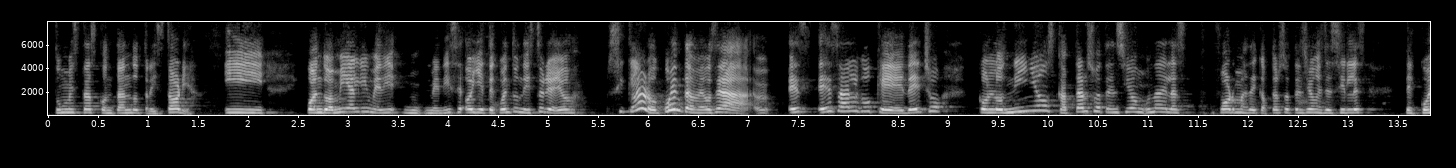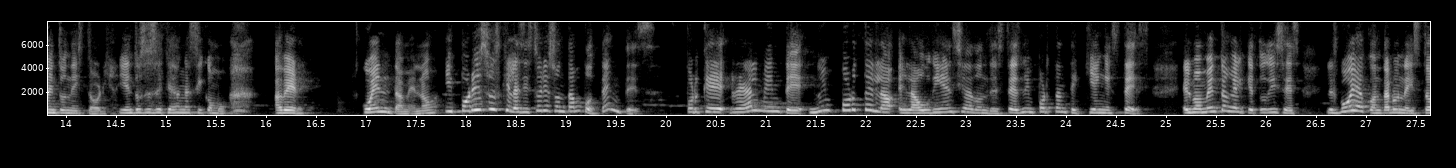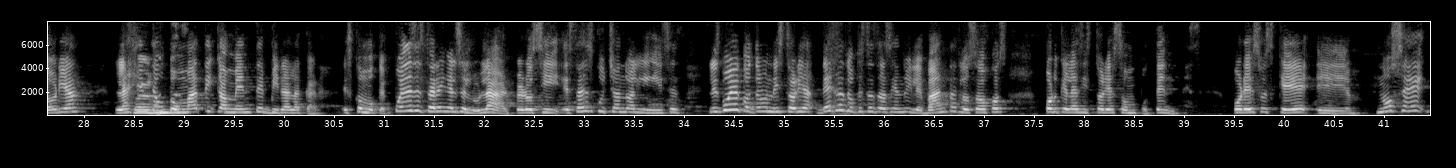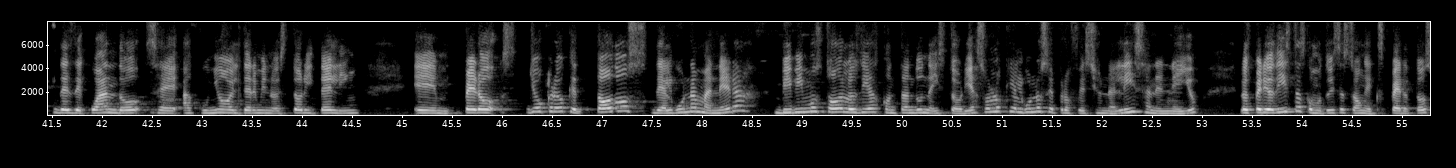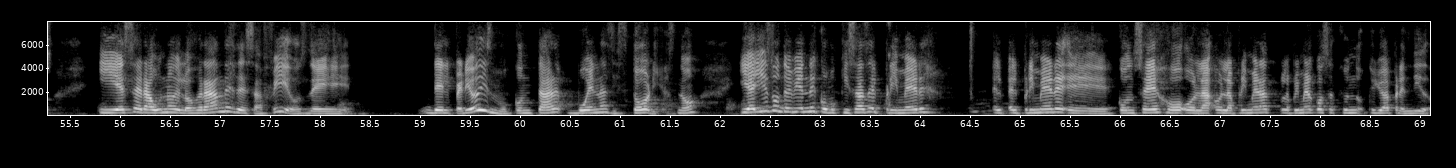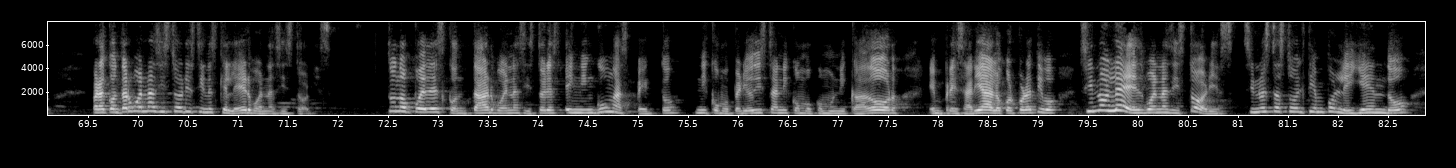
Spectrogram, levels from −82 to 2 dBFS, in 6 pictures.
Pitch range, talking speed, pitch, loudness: 230-310 Hz, 195 wpm, 255 Hz, -21 LUFS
